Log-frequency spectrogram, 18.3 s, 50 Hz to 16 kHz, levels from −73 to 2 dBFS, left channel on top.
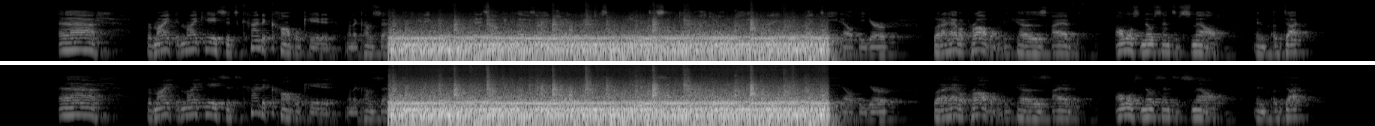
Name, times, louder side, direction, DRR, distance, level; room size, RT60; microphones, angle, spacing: voice 1, 0.8-14.4 14.9-16.3 16.7-17.3, left 3 dB, 75° left, 7 dB, 1.8 m, -43 dB
sound 1, 5.2-11.1, right 3 dB, 30° right, 0.4 m, -21 dB
20.0 x 10.0 x 3.5 m, 0.79 s
head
